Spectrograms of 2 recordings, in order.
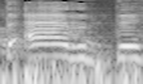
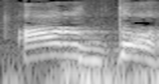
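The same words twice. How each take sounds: First: The final consonant is a plain d. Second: The final consonant is heavy and emphatic. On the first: The speaker calls it wrong. "not أرض, د, no, not د" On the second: The speaker calls it right. "how to pronounce the dad"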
